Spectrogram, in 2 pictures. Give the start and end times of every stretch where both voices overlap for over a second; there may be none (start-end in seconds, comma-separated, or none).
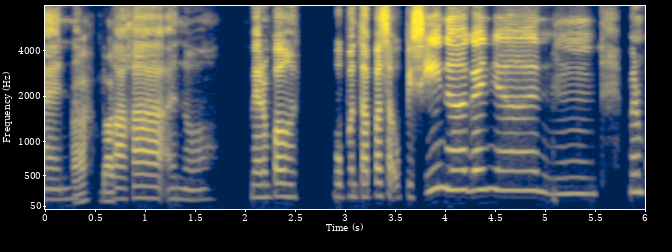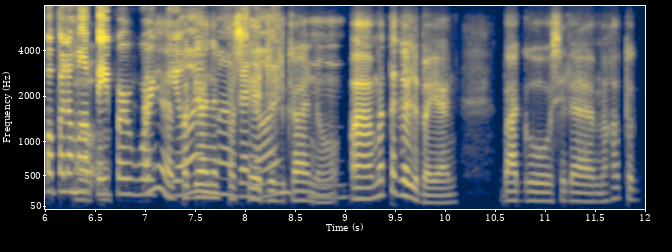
7.0-8.9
